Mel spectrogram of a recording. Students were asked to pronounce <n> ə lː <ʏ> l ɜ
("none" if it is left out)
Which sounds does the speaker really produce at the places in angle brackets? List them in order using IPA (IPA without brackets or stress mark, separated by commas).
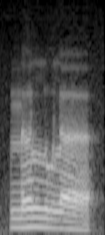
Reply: n, u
